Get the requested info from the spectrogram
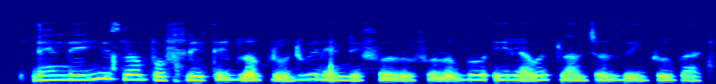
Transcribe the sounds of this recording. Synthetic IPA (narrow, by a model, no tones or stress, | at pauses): dɛ̃ndejuznɔpɔfleteblɔkɾo̰dwedɛ̃ndefolo̰folo̰ɡoʔeɾia̰wɛplã̰nd͡ʒɔ̰sdḛɡobak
